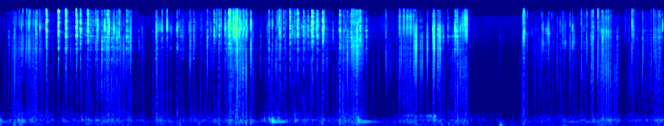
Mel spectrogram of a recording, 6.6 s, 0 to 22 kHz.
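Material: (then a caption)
Metal mesh. Long acrylic nails scratch and tap a hollow metal wire-mesh microphone grille. The result is a dense, uneven stream of scratchy rasps and light clicking taps over a low hum near 150 Hz. Brief louder bursts rise out of it, with short breaks between.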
